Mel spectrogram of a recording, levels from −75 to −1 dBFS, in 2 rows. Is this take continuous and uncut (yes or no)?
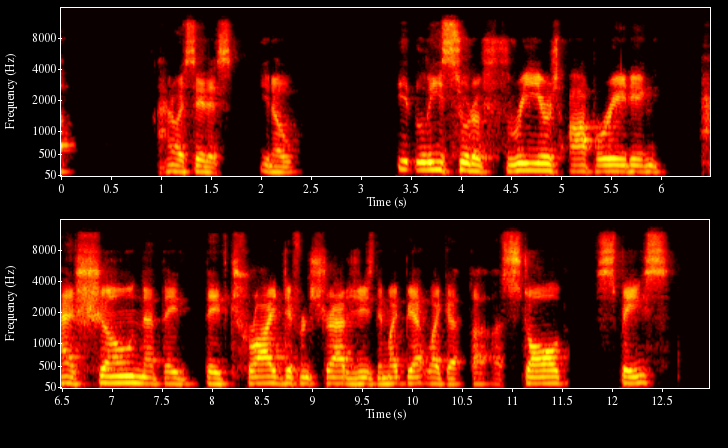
yes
